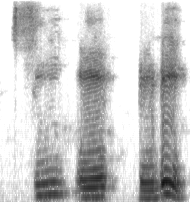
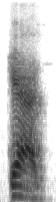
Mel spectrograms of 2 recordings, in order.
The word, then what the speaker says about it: CADD: it is abbreviated as c a d d sometimes some people also pronounce it as cat so there is nothing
